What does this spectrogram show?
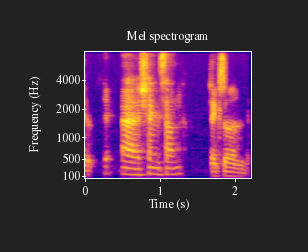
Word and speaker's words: Shang Tsung: they showed him going through the years as Shang Shun, is that how you say it? Shang Tsung.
